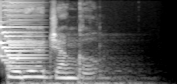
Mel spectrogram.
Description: interface sci-fi accept short; interface sounds

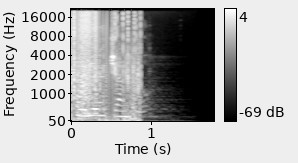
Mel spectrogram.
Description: glitch malfunction short; futuristic; قطع ارتباط رادیویی

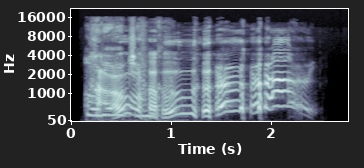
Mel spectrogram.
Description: psycho male laugh; human sounds

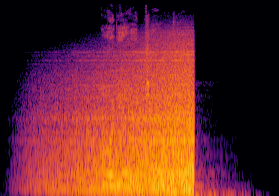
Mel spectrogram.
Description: transition industrial thick low; transitions and movement; ترنزیشن صنعتی با توقف

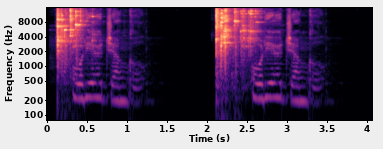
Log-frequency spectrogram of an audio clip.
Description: tea cup break; domestic sounds

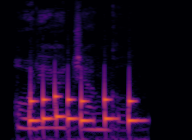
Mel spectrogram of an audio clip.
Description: app interface sound smooth tech

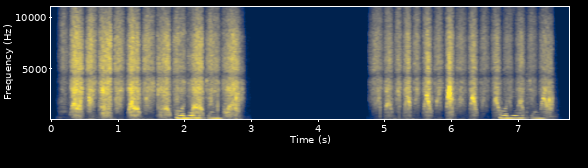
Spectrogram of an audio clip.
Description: scratching; خاراندن از روی لباس

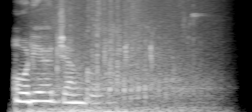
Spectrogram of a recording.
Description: woodpecker flying away

